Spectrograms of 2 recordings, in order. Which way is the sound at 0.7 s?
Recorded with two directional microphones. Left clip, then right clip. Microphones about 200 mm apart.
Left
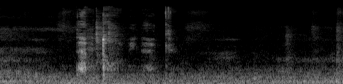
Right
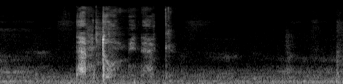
40° right (ahead or behind).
